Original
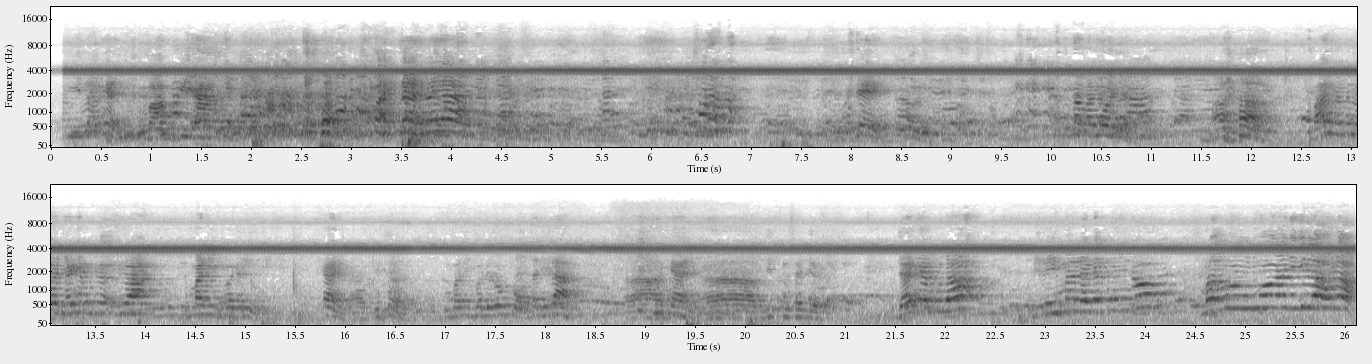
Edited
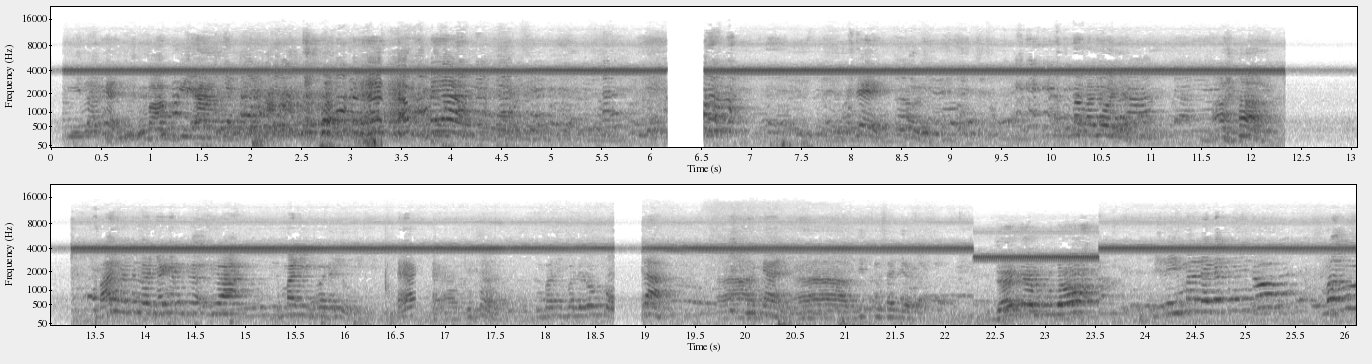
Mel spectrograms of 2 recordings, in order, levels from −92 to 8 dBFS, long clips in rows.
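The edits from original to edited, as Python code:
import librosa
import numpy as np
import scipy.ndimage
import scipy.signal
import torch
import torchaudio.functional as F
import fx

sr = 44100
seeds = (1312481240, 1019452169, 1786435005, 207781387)

y = fx.edit(x, sr, fx.reverse_span(start_s=3.02, length_s=0.78),
    fx.silence(start_s=6.16, length_s=0.37),
    fx.insert_room_tone(at_s=12.34, length_s=0.92),
    fx.reverse_span(start_s=15.61, length_s=0.35),
    fx.room_tone_fill(start_s=17.77, length_s=0.28),
    fx.speed_span(start_s=21.36, length_s=0.97, speed=0.77), tone=tone)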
